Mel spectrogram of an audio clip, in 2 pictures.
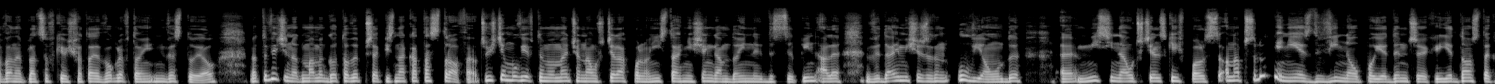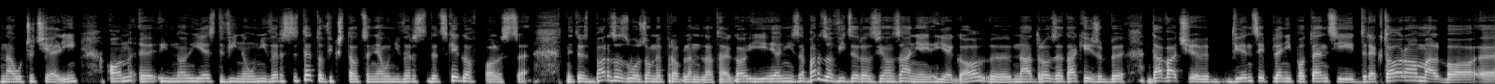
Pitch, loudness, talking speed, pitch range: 140 Hz, -19 LUFS, 175 wpm, 130-150 Hz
